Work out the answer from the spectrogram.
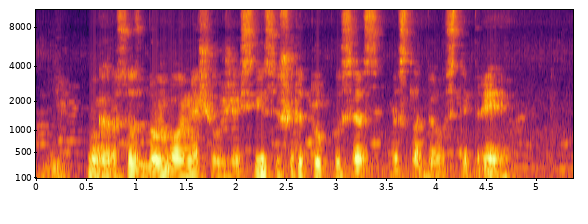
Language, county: Lithuanian, Telšiai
